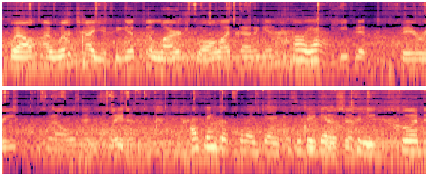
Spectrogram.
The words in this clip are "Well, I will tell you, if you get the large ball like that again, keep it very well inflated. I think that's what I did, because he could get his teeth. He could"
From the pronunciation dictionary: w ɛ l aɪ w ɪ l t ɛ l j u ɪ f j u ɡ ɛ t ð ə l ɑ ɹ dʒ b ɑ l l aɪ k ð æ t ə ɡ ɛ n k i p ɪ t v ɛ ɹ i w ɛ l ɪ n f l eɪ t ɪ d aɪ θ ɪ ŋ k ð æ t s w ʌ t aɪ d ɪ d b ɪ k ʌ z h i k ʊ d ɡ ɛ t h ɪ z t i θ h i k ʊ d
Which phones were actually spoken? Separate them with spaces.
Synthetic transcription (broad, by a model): w ɛ l aɪ w ɪ l t ɛ l j u ɪ f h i ɡ ɛ t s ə l ɑ ɹ dʒ b ɑ l l aɪ k ð æ t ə ɡ ɛ n k i p ɪ t v ɛ ɹ i w ɛ l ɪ n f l eɪ t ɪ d aɪ θ ɪ ŋ k ð æ t s w ʌ t aɪ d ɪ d k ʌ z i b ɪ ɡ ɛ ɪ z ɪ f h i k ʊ d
